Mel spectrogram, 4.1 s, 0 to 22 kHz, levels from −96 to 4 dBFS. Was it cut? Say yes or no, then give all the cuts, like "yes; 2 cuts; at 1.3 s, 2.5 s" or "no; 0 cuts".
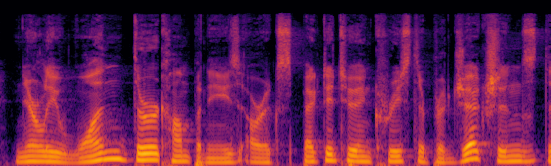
yes; 1 cut; at 1.2 s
